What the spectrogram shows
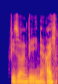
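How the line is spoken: Plain question. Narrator (German): fragte Fidala

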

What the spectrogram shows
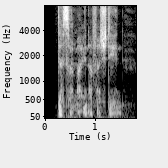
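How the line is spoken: Muttering to himself. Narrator (German): murmelte Jonah, vermutlich mehr zu sich selbst

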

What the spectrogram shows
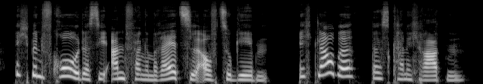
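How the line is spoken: Continued loudly. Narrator (German): fuhr sie laut fort

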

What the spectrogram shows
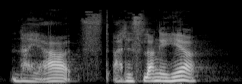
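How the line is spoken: Creaky-voiced reply. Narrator (German): Vincent mit knarrender Stimme erwiderte

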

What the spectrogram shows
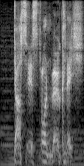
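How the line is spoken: Thundering loud male voice. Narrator (German): donnerte wieder die laute Männerstimme, die wohl dem obersten Wichtigtuer der Drachengilde, oder wie sich die Typen auch nannten, gehörte

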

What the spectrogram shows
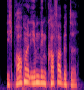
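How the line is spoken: Firm, loud. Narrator (German): sagte ich bestimmt und so laut, dass Jasmin es hören konnte

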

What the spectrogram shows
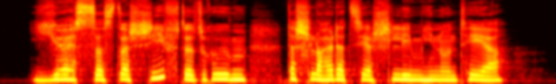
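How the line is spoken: Loud bellowing. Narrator (German): brüllte Anna, um sicherzustellen, dass Markus ihre Worte diesmal hören konnte

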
